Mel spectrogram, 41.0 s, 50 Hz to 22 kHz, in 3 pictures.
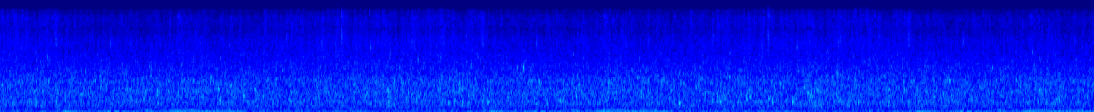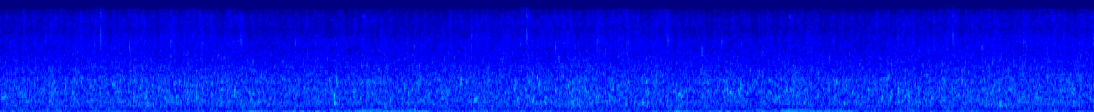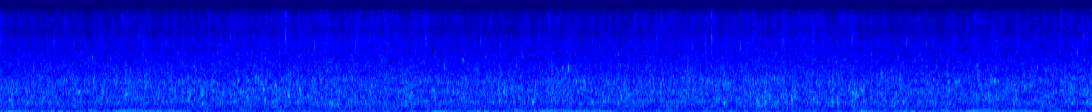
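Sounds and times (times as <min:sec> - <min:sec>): faint rain falling: 0:00.0 - 0:41.0.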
